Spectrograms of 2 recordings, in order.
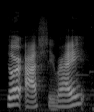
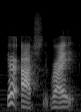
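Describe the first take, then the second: Both takes have the same delivery.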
